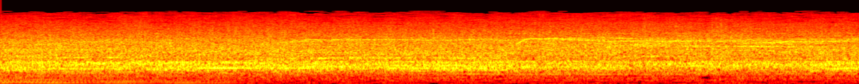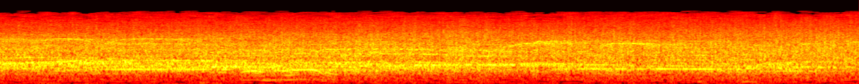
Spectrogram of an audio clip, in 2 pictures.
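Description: A large crowd claps and applauds loudly in a big hall.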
